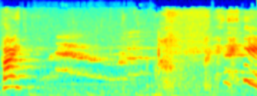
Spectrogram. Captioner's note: cat meowing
